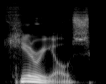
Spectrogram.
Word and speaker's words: Kyrgios: His name is Nick Kyrgios. It's got a G in there, but I don't think you pronounce it.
